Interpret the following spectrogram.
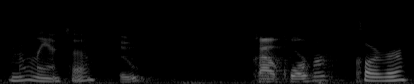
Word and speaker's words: Korver: My last and final pick is going to be Kyle Corrett from Atlanta. Who? Kyle Korver? Corver, thank you. I knew I said his name wrong.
